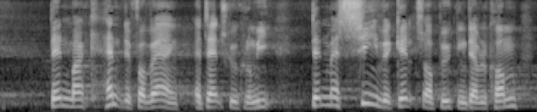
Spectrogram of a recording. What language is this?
Danish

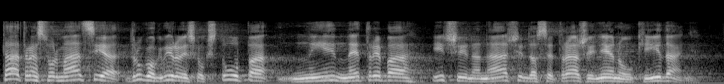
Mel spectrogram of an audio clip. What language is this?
Croatian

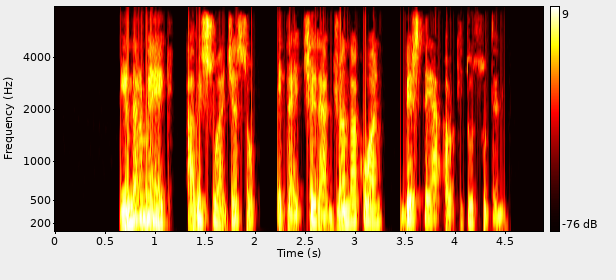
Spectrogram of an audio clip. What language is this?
Basque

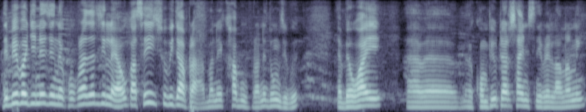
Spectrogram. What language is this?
Bodo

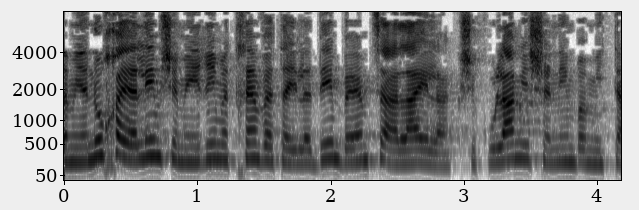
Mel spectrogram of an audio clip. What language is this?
Hebrew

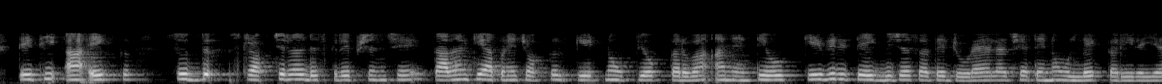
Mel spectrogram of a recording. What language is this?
Gujarati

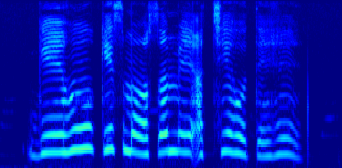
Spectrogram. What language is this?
Hindi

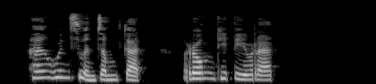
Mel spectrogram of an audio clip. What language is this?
Thai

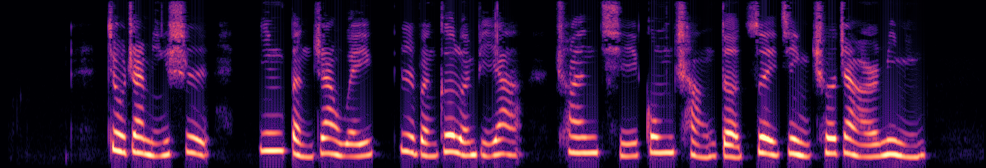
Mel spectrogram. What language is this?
Chinese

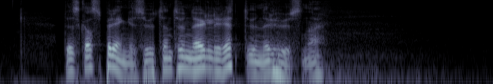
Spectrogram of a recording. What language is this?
Norwegian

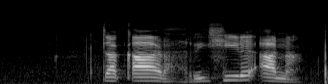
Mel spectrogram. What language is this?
Venda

